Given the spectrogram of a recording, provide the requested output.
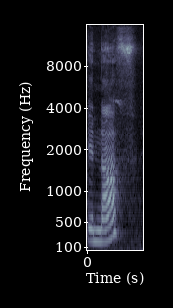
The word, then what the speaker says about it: enough: It fast enough and she has enough money. It bacanya enough not enough. Nah, bukan enough. G dan H itu melebur menjadi huruf F.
